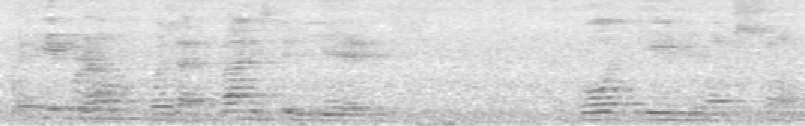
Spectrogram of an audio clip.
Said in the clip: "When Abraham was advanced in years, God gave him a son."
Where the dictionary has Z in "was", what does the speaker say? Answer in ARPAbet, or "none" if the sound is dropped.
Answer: Z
